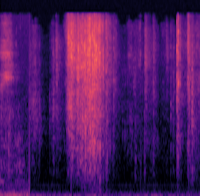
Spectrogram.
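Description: Thin plastic packet crinkling as it is handled and torn open: a brief rustle about halfway through, then a couple of light clicks near the end.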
